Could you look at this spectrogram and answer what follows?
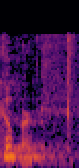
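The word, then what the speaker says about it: Cowper: the poet uh uh it's spelled calper but it's actually pronounced cooper said he works in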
